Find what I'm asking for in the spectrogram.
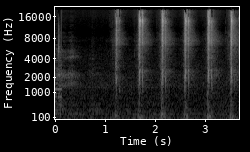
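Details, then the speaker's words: PCV valve from 2023 Nissan Versa SV 1.6L HR16DE shaken by hand after being cleaned twice with degreaser: six crisp, sharp clicks about every half second, clearly different from before cleaning; valve moves freely, normal click. "think you will agree that there is a distinct difference between the click when we first took it off the vehicle and what it sounds like now after we cleaned it 2 times with degreaser."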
